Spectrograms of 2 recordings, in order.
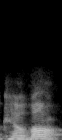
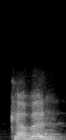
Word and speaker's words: Kervern: Also mir hat vor allen Dingen auch, ihr seht ja hier auch, ich habe auch geschrieben, Gérard Depardieu und Gustave Kervin. Also nee, Kerven, so heißt der.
